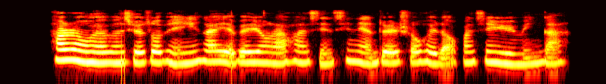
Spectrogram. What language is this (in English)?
Chinese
